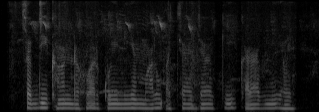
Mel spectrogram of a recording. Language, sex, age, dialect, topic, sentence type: Magahi, male, 31-35, Northeastern/Surjapuri, agriculture, question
